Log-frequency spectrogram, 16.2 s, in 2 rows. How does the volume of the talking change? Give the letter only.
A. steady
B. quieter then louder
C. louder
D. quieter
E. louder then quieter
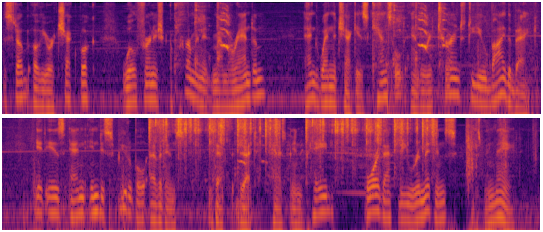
A.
